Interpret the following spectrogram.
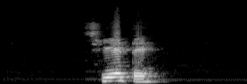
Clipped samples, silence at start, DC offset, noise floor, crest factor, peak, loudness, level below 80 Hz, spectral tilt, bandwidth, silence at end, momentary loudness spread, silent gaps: under 0.1%; 0.9 s; under 0.1%; -66 dBFS; 16 dB; -2 dBFS; -13 LUFS; -62 dBFS; -6.5 dB/octave; 9.2 kHz; 0.9 s; 24 LU; none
